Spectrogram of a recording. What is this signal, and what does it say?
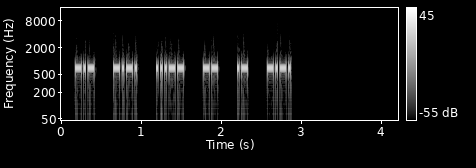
Morse code, heard as a keyed tone, about 46 wpm, spaced as for 25 wpm, 690 Hz. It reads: KC3MAC
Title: USA Call Signs - 6 Characters - 3x Character Spacing - 45wpm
